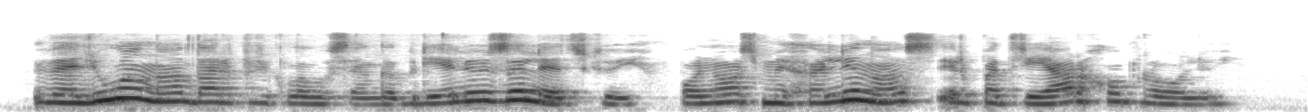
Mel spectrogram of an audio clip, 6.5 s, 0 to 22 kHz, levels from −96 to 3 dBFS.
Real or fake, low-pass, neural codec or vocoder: real; 7.2 kHz; none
